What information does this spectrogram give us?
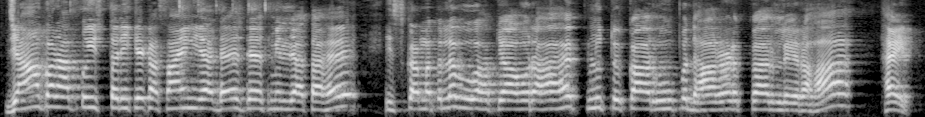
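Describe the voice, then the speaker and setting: A man's voice: high voice, fairly even intonation, slow, roomy sound, muffled recording. A male Hindi grammar teacher giving an exam-prep lesson. He asks rhetorical questions, answers them himself and draws out example syllables.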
